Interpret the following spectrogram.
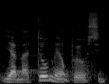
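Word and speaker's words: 大和: c'est à dire que normalement c'est daiwa qui est écrit qu'ils se prononcent yamato mais on peut aussi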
